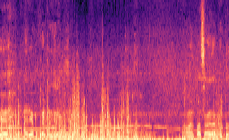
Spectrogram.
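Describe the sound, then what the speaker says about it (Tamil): Strong wind gusts across a hilltop viewpoint, buffeting the microphone in a continuous roaring rush while voices are heard underneath. "நல்ல காற்று இருக்குது, சூப்பர் காற்று"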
